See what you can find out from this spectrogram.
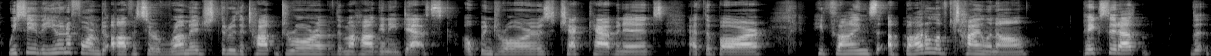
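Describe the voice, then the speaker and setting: A woman serves as narrator at a live script reading. Her medium-pitched voice delivers stage directions descriptively, with the odd stumble over the written text. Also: fairly bright tone.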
